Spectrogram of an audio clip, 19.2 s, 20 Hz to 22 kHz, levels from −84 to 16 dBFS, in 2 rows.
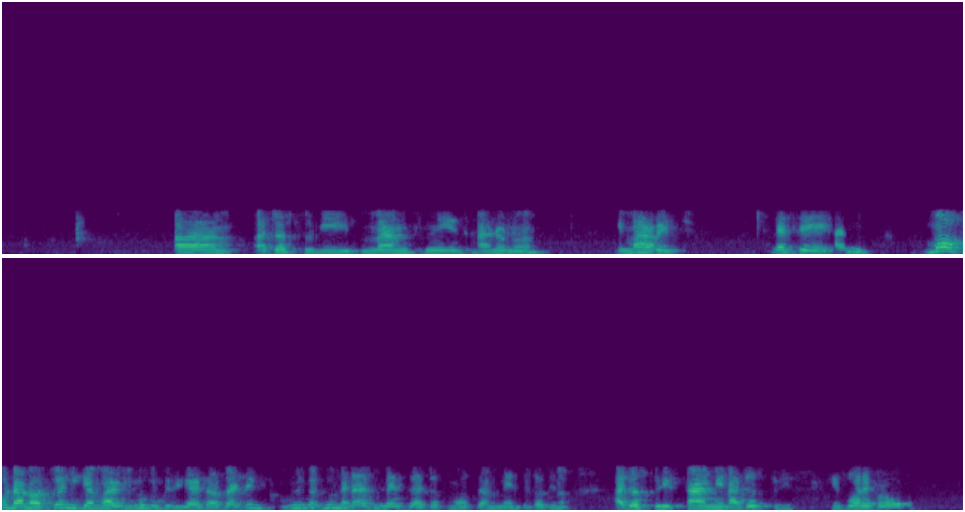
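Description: The whole clip runs through a G.729 codec, and you can plainly hear it. The band sits at roughly 150 Hz to 3.7 kHz, and the speech has that slightly rough, synthetic edge you get when a low-rate coder, consistent with 8 kbit/s G.729A, rebuilds speech from a filter and a few pulses per frame.

On top of that, there's VoIP packet loss concealed by the speech codec at 2.87–2.92 s, 6.48–6.55 s and 16.42–16.45 s. The decoder fills in about 20 ms, 40 ms and 20 ms of missing audio by extending its last pitch and filter, which smears into a brief buzzy or noisy, fading blur that lingers past each gap.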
